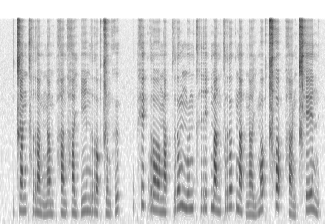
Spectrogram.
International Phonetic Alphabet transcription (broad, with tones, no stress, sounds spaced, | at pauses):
t͡ɕ a˦˥ ŋ kʰ r a˨˩ m ŋ a˨˩ m pʰ a˩˦ n h a˨˩ j ʔ iː˧ m r ɔ˨˩ ʔ t͡ɕ o˨˩ n h ɯ˥˩ k̚ | pʰ e˥˩ k̚ r ɔː˧ ŋ a˨˩ p̚ t r o˥˩ m ŋ u˥˩ n kʰ r i˦˥ t̚ m a˧ n k r o˥˩ k̚ n a˨˩ t̚ ŋ a˩˦ j m ɔ˥˩ ʔ t͡ɕʰ ɔ˥˩ ʔ pʰ a˩˦ ŋ t͡ɕʰ e˥˩ n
